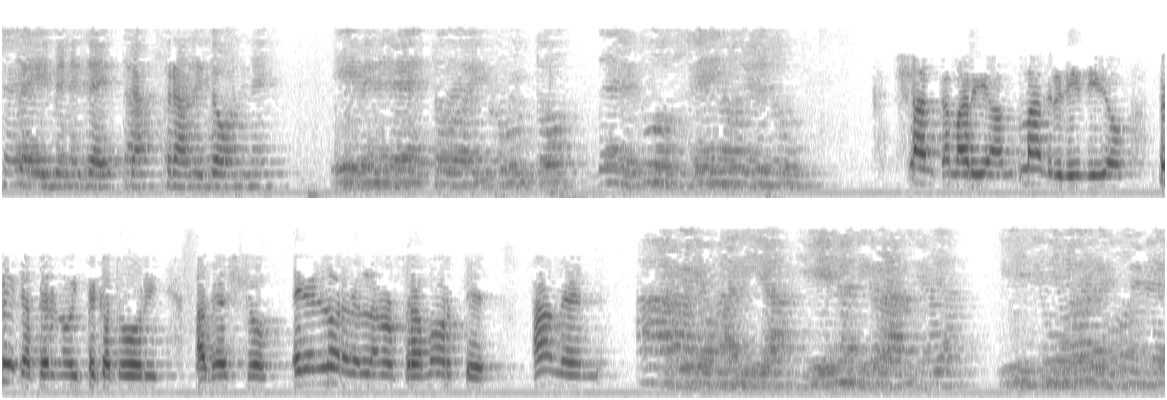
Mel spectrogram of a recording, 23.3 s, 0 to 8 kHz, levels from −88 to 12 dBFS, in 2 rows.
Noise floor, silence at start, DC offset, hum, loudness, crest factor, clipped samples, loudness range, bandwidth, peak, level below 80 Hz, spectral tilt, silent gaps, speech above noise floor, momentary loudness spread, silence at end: -61 dBFS; 0 s; under 0.1%; none; -31 LUFS; 18 dB; under 0.1%; 12 LU; 5.2 kHz; -12 dBFS; -68 dBFS; -3 dB/octave; none; 32 dB; 16 LU; 0 s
